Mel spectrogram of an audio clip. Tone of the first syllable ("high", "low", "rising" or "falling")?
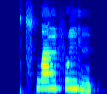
high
